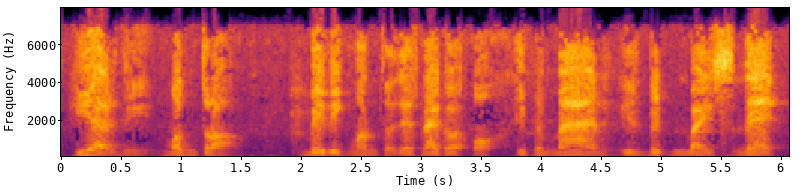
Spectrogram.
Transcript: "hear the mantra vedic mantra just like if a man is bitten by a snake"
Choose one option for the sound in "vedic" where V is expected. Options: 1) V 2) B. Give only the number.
2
